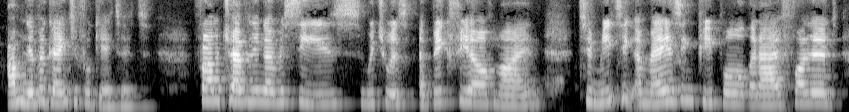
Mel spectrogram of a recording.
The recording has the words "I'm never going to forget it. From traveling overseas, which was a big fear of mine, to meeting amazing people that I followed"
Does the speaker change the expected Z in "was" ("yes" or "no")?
no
